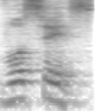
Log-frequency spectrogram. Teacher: é timbre fechado, embora seja tônico, só que é um timbre fechado, a gente vai usar o acento circunflexo.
